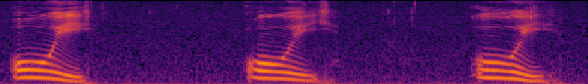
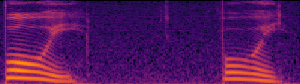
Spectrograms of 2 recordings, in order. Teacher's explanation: the mouth begins open for o and moves to closed for I, oi, oi. So the jaw moves up throughout this diphthong.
